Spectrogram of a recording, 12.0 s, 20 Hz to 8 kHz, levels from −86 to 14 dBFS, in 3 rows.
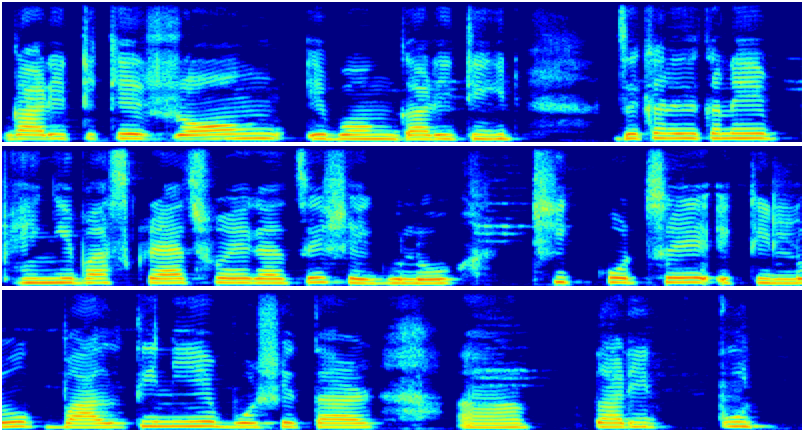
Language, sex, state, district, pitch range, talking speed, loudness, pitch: Bengali, female, West Bengal, Malda, 225-255 Hz, 110 wpm, -17 LUFS, 235 Hz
